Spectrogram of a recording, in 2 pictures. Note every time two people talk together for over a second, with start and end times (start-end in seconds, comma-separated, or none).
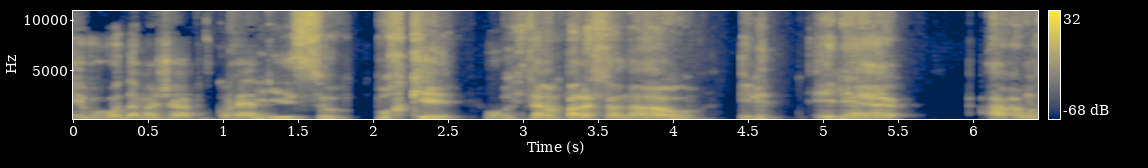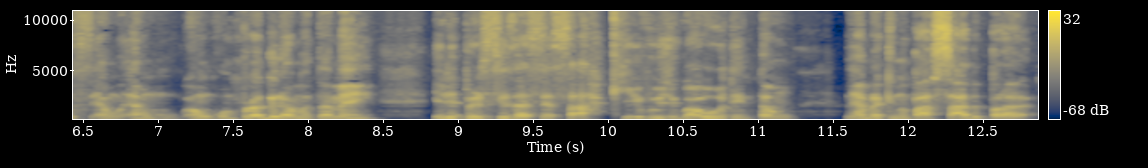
none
